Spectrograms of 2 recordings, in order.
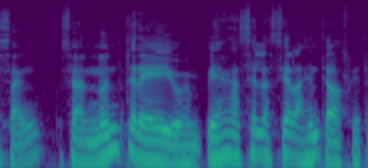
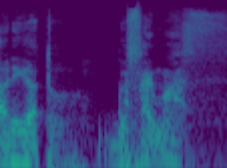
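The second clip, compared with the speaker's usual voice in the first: put-on Spanish-accented actor voice, lower pitch; 4 semitones lower, 4 dB quieter than usual. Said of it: "hazlo con la voz de Antonio Banderas".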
